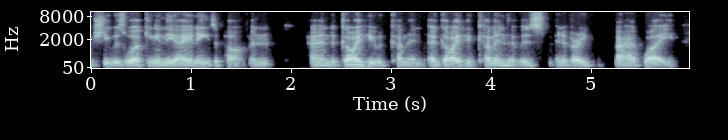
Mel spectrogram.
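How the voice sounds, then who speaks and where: Casting: male presenter, lowish gravelly voice, explaining a play to listeners in a prepared talk. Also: darkish tone.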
